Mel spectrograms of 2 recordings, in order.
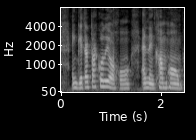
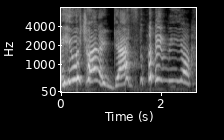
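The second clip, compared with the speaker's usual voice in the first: high, loud words through real laughter; helpless incredulous laugh; laughing in disbelief; 13 semitones higher, 6 dB louder, much slower than usual. Real, not acted. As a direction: stretch it out while cracking up. Cracks up retelling his gaslighting.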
